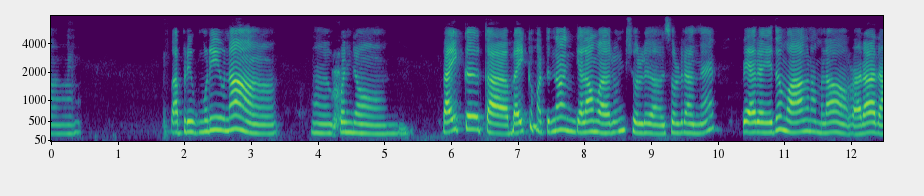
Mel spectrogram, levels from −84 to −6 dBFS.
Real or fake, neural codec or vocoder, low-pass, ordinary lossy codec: fake; codec, 16 kHz, 2 kbps, X-Codec, WavLM features, trained on Multilingual LibriSpeech; none; none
